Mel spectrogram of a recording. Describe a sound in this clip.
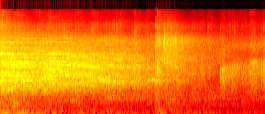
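A kendo fighter lets out a long, loud shout that echoes through a large hall.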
